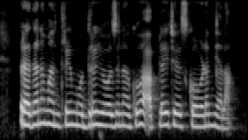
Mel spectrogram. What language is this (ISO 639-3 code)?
tel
